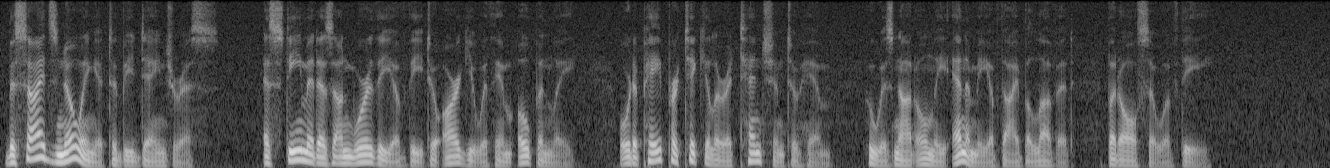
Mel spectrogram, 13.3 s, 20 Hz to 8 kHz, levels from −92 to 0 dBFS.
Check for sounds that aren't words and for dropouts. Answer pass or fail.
pass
